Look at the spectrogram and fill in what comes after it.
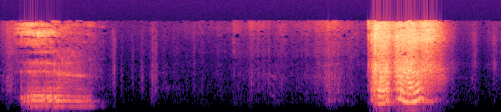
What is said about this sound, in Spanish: Ya, como es natural, ha llegado el estornudo de rigor por la luz, que tanto lo había atrasado. Perdón, pero no tengo más remedio. Me molesta, aguanto lo que puedo, pero si estornudo, eso no hay quien lo aguante.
